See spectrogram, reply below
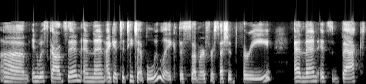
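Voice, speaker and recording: A woman co-hosting a podcast in casual chat, sounding sleepy and quick to laugh. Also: on the low side, fairly even intonation, dull audio. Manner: laughs readily while talking. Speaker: podcast co-host.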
